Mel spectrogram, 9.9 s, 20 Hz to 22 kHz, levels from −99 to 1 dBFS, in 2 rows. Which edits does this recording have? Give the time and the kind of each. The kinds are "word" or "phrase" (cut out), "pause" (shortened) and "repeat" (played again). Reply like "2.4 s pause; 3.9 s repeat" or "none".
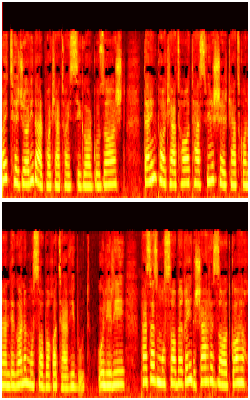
6.1 s word; 6.7 s pause; 8.7 s phrase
